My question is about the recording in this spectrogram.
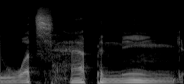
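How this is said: It is said in a put-on character voice. The speaker calls it right.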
